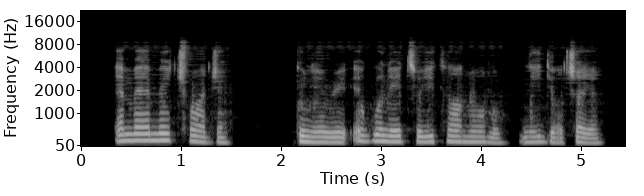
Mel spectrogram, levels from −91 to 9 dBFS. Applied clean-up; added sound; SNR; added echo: neural mask model DeepFilterNet 3.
